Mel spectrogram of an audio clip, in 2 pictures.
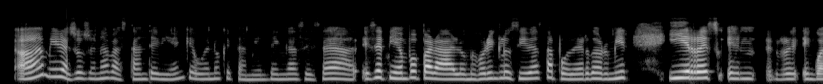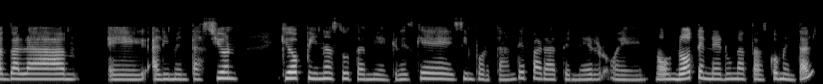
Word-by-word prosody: Ah, - - +7
mira, 360 -2 +2
eso 275 -1 -1
suena 265 +2 -5
bastante 250 -1 -4
bien, 245 +5 -6
qué 290 - -6
bueno 250 +1 -6
que 280 -1 -12
también 220 -1 -8
tengas 240 0 -6
esa 245 +1 0
ese 265 +5 +3
tiempo 290 +1 +2
para, 260 -4 +7
a 240 - +4
lo 240 0 -1
mejor, 240 +2 -1
inclusive 275 -1 -1
hasta 285 +2 0
poder 245 0 -2
dormir. 270 +3 +1 0.4
Y 300 +1 +9
resu 295 0 +8
en 265 0 -1
re 245 +1 -4
en 250 - -1
cuanto 250 +1 +2
a - - +2
la, 245 0 +3 0.4
eh, 225 +1 -4
alimentación, 240 +4 -2 0.4
¿qué 285 - +4
opinas 275 -2 0
tú 265 0 -4
también? 235 -2 -6
¿Crees 230 +2 -9
que 260 -2 -2
es 230 +3 -9
importante 240 +1 -8
para 260 -4 -3
tener, 230 +1 -8
o - - -8
eh, 215 -1 -8
o 245 - -1
no 245 +2 +5
tener 255 -5 -3
un 255 0 -4
atasco 240 0 -5
mental? 235 -5 -2
250 Hz, 180 wpm, -23 LUFS, 235-275 Hz, 0.4 s, Y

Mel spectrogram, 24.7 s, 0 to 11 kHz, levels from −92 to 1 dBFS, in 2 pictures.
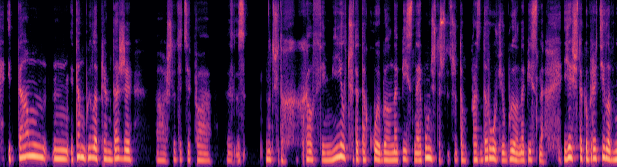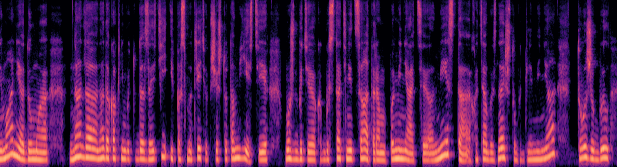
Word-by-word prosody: И 175 - -3
там, 210 +4 +3 0.2
м, 175 -1 +2
и 155 -1 -8
там 205 +4 +4
было 195 0 +2
прям 170 -2 -2
даже, 175 -1 +1 0.4
а, 140 -1 -9
что-то 155 +6 -10
типа 145 -3 -8 0.3
з 145 -2 -12
з 135 - -1 0.4
ну 160 -1 -2
т 155 - -6
что-то 135 - -8
х 120 - -12 0.3
х 160 - -2
healthy 155 -2 -4
meal 190 +9 +4
чё-то 160 -5 -3
такое 155 0 -1
было 145 0 -1
написано. 150 +2 -1
Я 145 - -1
помню, 195 +4 +5
что 175 -3 -7
шт 130 -1 -2
что-то 145 0 -12
там 140 0 -11
про 155 - -2
здоровье 170 +1 0
было 150 +1 +1
написано. 145 -2 -3 0.3
Я 170 +5 +5
ещё 195 +1 +1
так 180 -2 -3
обратила 180 +1 +2
внимание, 180 +5 +4
думаю: 155 -1 +2 0.4
"Надо 195 +2 +4
надо 180 +1 +3
как-нибудь 175 -3 -2
туда 165 0 -1
зайти 165 +5 -1
и 210 -4 -5
посмотреть 165 +2 -2
вообще, 160 +2 -6
что 160 +1 -6
там 175 +3 +2
есть". 175 -10 -2
И 150 0 +2 0.3
может 170 -2 +2
быть, 160 0 -2
э, 150 -1 +2
как 150 +1 -11
бы 155 +1 -4
стать 175 +2 0
инициатором 165 -4 +1
поменять, 160 -3 +2
э, 140 -1 -1
место. 210 - +1
Хотя 155 +1 -3
бы 150 0 -4
знать, 185 +7 +2
чтобы 145 -6 -9
для 150 +2 -5
меня 175 - +1 0.4
тоже 180 0 +2
был 180 +4 +2
165 Hz, 170 wpm, -22 LUFS, 150-180 Hz, 0.4 s, помню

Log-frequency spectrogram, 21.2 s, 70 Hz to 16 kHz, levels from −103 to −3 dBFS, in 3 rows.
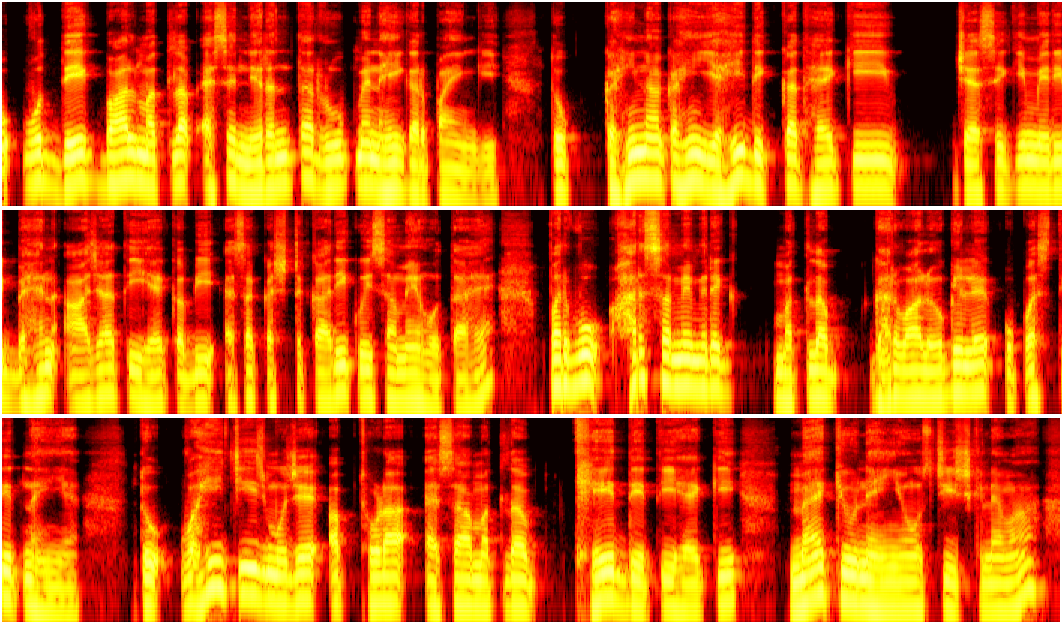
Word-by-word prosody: वो 135 +2 +3
देखभाल 135 +3 +4
मतलब 130 +2 +2
ऐसे 115 +5 0
निरंतर 125 +5 +1
रूप 120 +2 -1
में 130 - +4
नहीं 115 -2 +3
कर 105 -1 -1
पाएँगी। 85 -3 -5 0.3
तो 110 - +1 0.3
कहीं 120 +4 +3
न 145 -1 +5
कहीं 135 +1 +2
यही 120 +7 +3
दिक्कत 130 -5 -1
है 110 +1 +1
कि 120 0 -1 0.4
जैसे 105 +1 +1
कि 120 +3 -2
मेरी 115 -1 +2
बहन 110 +4 -1
आ 95 0 -1
जाती 115 0 -2
है 100 0 -1
कभी 100 +2 -3
ऐसा - - -4
कष्टकारी 105 +4 -2
कोई 115 -2 -2
समय 105 -1 -1
होता 90 0 -5
है, 100 - -5 0.4
पर 155 +1 +6
वो 165 +2 +4
हर 165 - +1
समय 155 -3 +5
मेरे 145 0 +3
क - - -13 0.3
मतलब 105 0 0 0.2
घर 100 +3 0
वालों 115 0 +2
के 130 +2 +2
लिए 130 +2 +2
उपस्थित 110 +5 -2
नहीं 90 -4 -2
है। 85 0 -8 0.4
तो - - +1
वही 115 +11 +2
चीज़ 150 -3 +4
मुझे 125 +1 +2 0.2
अब 120 - -2
थोड़ा 120 0 +3 0.2
ऐसा 110 +1 0
मतलब 110 -1 -1 0.3
खेद 130 +2 +3
देती 105 -1 -1
है 100 0 -2
कि, 120 +6 -3 0.4
मैं 125 +8 +4
क्यों 130 -4 +2
नहीं 100 -2 +2
हूँ 105 0 -1
उस 100 0 -7
चीज़ 100 -3 -2
के 100 - -5
लिए 100 0 -1
वहाँ? 140 - -3
115 Hz, 190 wpm, -22 LUFS, 105-130 Hz, 0.4 s, पर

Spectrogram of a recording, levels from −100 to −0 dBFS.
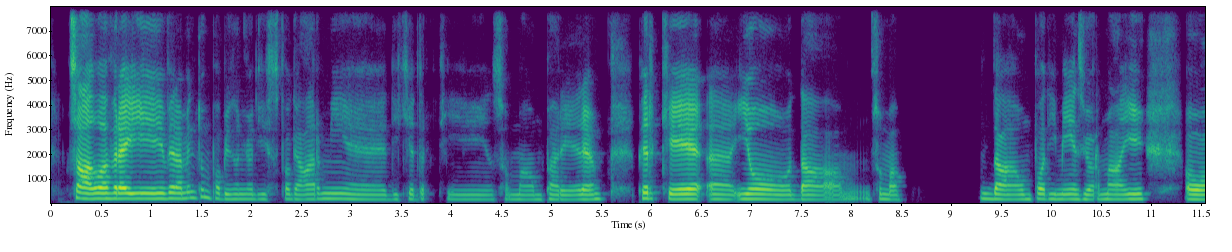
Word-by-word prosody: Ciao, 220 -3 +6
avrei 220 0 +6
veramente 230 +4 -1
un 275 - -7
po' 225 -3 -8
bisogno 200 0 -8
di 195 0 -12
sfogarmi 200 -1 -8
e - - -11
di 190 +1 -15
chiederti, 185 -1 -14
insomma, 185 0 -14
un 185 0 -13
parere 185 +1 -4 0.3
perché, 205 -3 +4
ehm, 195 -1 -4
io 200 -2 -1
da 185 0 -5 0.2
insomma, 195 -4 -10 0.7
da 200 -3 -2
un 190 +1 -8
po' 205 +2 -1
di 200 0 -8
mesi 195 0 -5
ormai 195 +1 -3 0.4
ho 190 -1 +3
195 Hz, 135 wpm, -21 LUFS, 190-210 Hz, 0.7 s, Ciao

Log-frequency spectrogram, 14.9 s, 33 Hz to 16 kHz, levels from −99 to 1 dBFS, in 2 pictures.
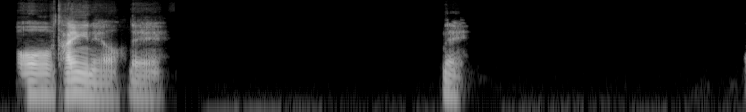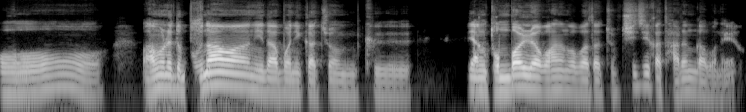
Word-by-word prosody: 어 95 -1 -5
다행이네요. 95 -4 -2
네. 80 -3 -13 2.8
네. - - -13 2.8
어. 105 +1 -6 0.4
아무래도 130 -3 +1
문화원이다 135 -6 +6
보니까 100 -2 -4
좀 90 -3 -10
그 85 -2 -14 0.6
그냥 110 -1 +2
돈 110 +1 0
벌려고 120 -4 +6
하는 115 0 -3
거보다 100 -2 -5
좀 95 +1 -18
취지가 135 +4 -4
다른가 105 -3 -8
보네요. 85 0 -14
105 Hz, 175 characters per minute, -23 LUFS, 95-120 Hz, 2.8 s, 문화원이다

